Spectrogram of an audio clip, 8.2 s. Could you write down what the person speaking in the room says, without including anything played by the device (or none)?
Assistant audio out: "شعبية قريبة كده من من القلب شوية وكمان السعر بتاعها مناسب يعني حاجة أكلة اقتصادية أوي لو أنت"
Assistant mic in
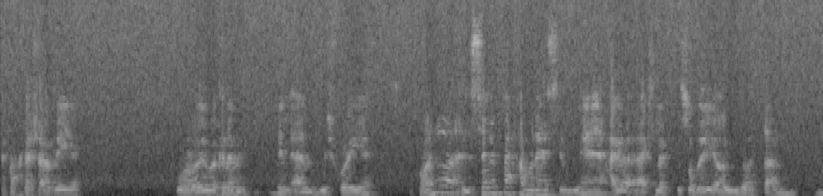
none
